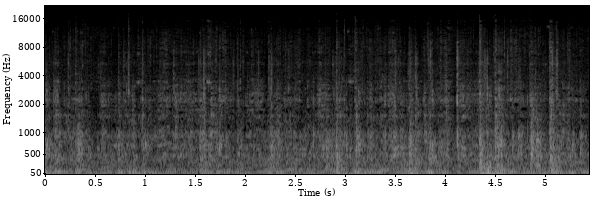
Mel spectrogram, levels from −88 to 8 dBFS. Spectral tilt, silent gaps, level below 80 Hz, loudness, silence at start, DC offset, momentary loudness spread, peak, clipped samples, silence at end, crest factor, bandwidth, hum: -4.5 dB/octave; none; -46 dBFS; -43 LUFS; 0 s; under 0.1%; 6 LU; -22 dBFS; under 0.1%; 0 s; 20 dB; 17 kHz; none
